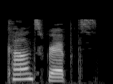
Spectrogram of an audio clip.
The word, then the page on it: conscripts: British English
